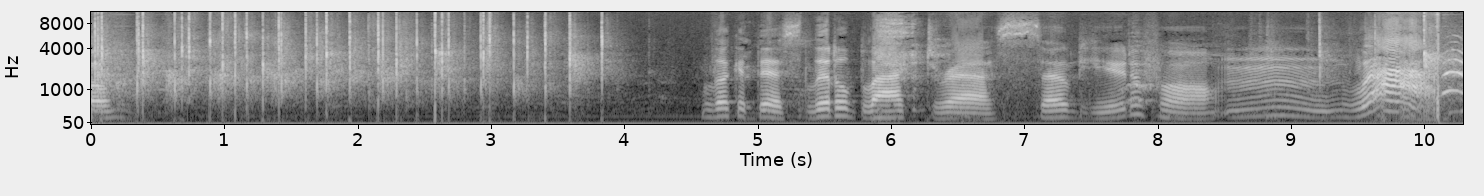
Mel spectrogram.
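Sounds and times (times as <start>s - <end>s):
audience applause: 0.0s - 3.9s
speech: 4.7s - 10.2s.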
